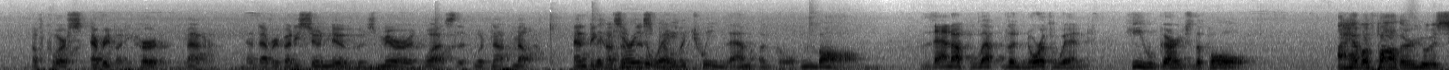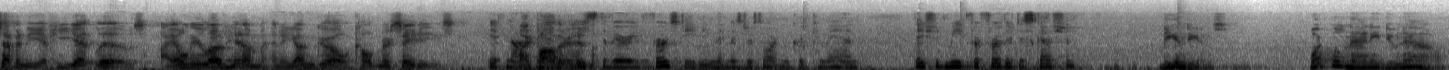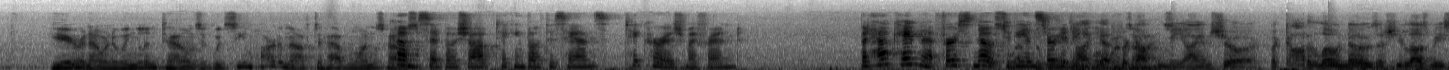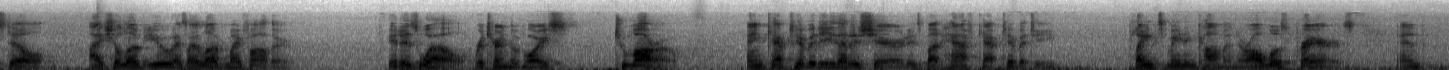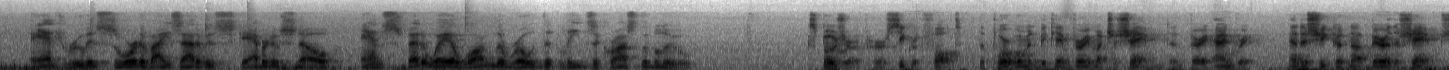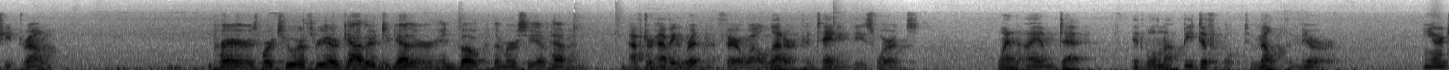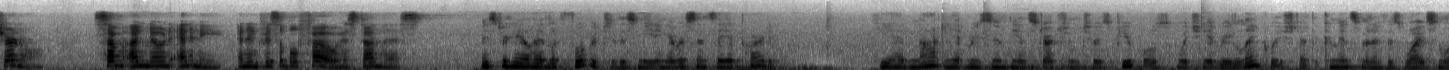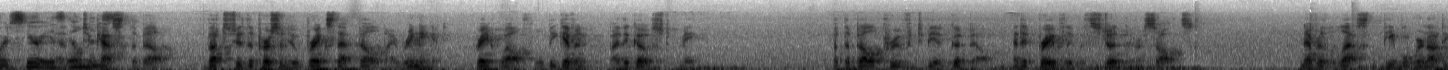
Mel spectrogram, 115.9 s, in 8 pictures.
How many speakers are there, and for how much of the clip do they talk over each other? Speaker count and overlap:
6, about 5%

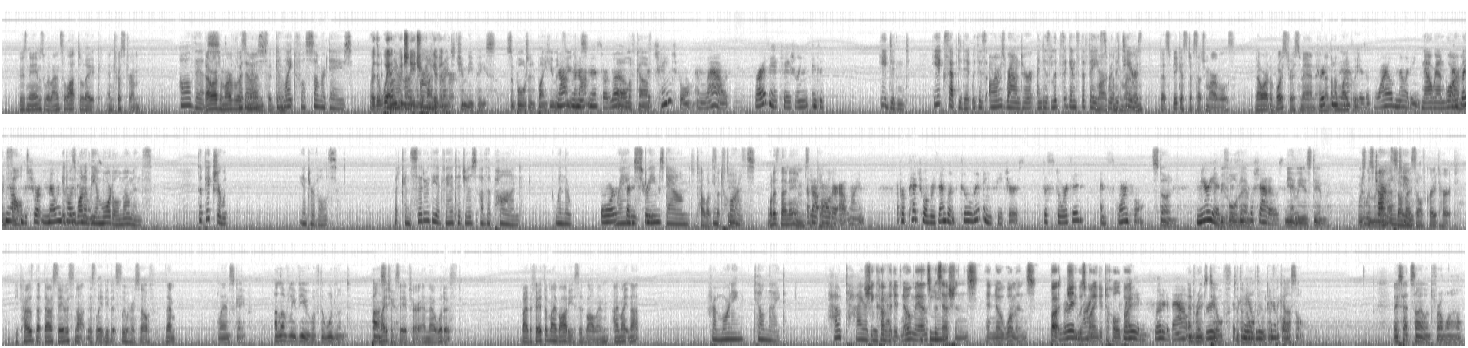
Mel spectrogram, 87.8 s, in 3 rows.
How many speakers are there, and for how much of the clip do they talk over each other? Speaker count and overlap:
6, about 28%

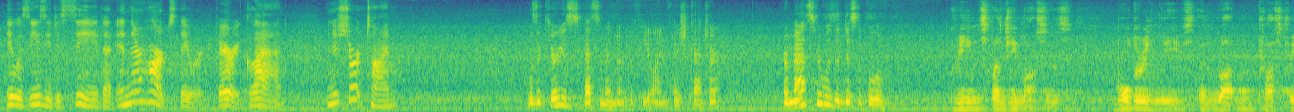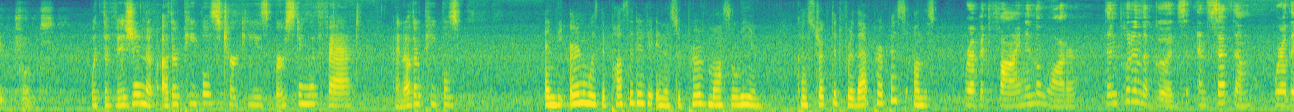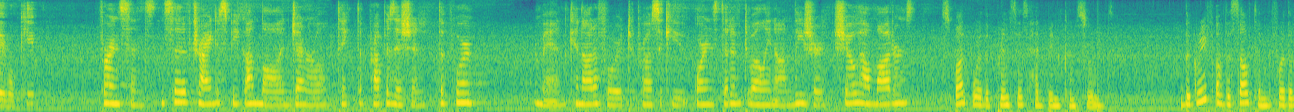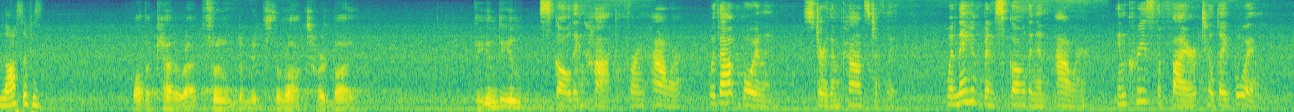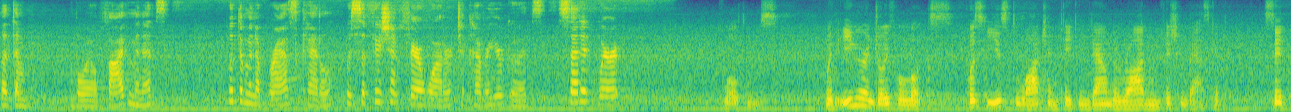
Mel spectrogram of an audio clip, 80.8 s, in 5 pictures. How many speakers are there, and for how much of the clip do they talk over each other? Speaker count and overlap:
7, no overlap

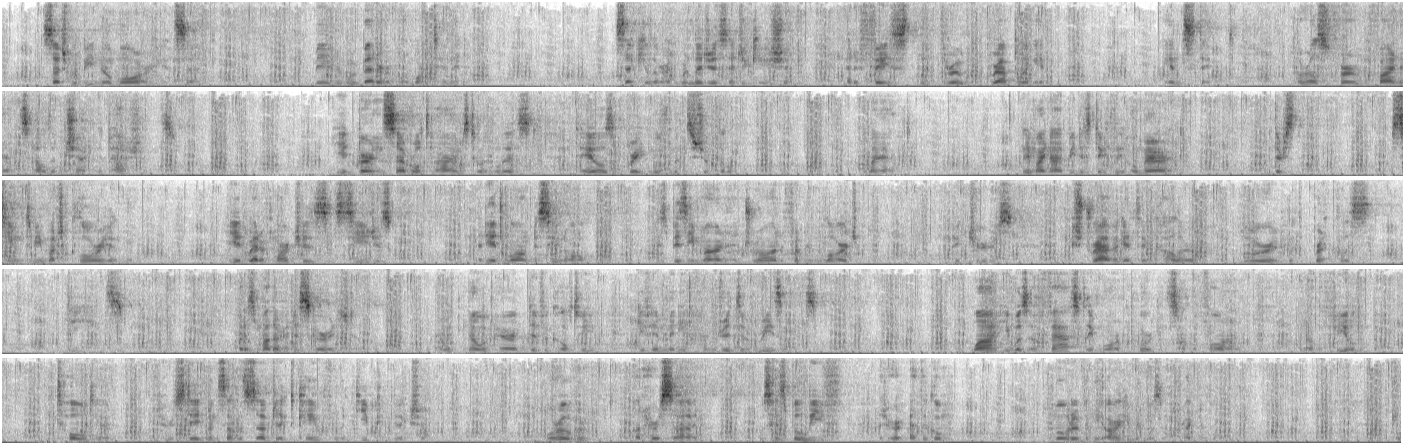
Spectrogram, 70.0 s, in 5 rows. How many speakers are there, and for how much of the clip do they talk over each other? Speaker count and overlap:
1, no overlap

